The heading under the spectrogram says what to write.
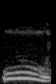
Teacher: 보통 섹시한 입술 모양 할 때 우 이런 소리 내죠? 우 할 때 입술이 이렇게 동그래지기 때문에 얘는 원순이고요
